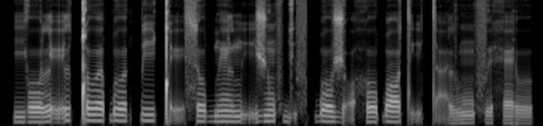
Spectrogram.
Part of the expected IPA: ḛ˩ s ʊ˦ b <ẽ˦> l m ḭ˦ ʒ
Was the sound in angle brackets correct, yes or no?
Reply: yes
